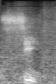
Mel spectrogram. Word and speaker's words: Sikh: Yeah, I am never clear on if the I is pronounced like an I or an E. It's both. It's a short E. So it's like sek? No, I mean a short E as in Sikh. Okay. Like it's pronounced for a short amount of time.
